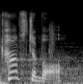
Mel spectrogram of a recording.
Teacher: We crush the middle. It sounds like 3 syllables, or even 2.5. · The or and the a both get reduced or disappear entirely.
